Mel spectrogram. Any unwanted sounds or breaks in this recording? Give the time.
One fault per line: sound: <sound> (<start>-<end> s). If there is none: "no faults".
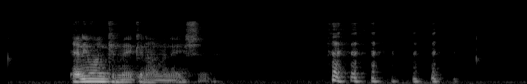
sound: laugh (3.3-4.6 s)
